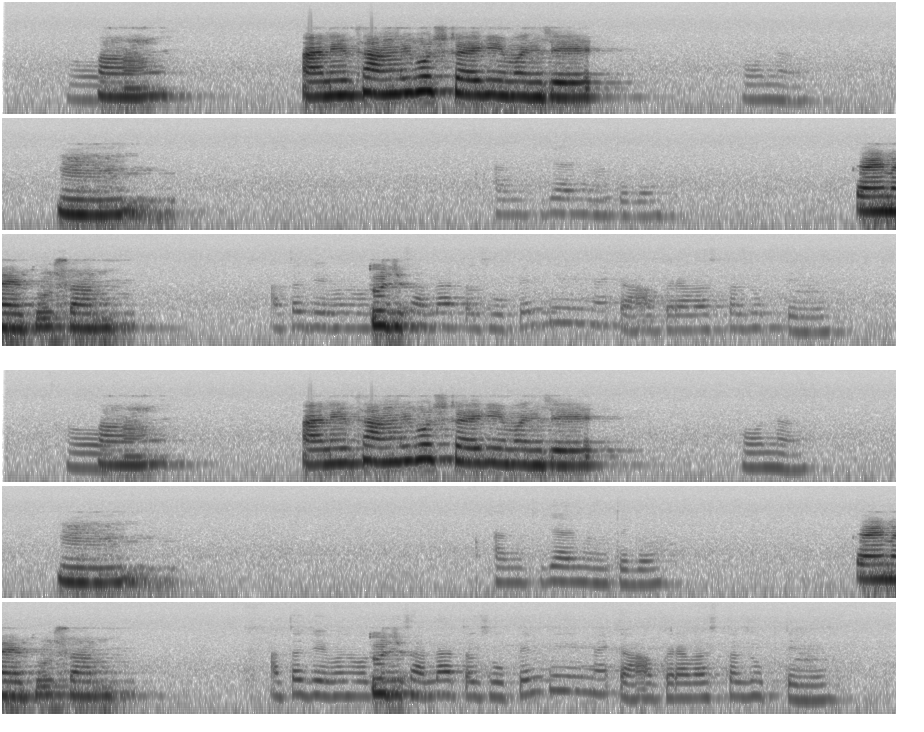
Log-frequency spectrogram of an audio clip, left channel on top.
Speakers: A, on the right; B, on the left.
A: हो
B: हां. आणि चांगली गोष्ट आहे ही म्हणजे
A: हो ना.
B: हम्म.
A: आणखी काय म्हणते ग
B: काय नाही तू सांग.
A: आता जेवण वगैरे
B: तुझ
A: झालं आता झोपेल मी नाही का अकरा वाजता झोपते मी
